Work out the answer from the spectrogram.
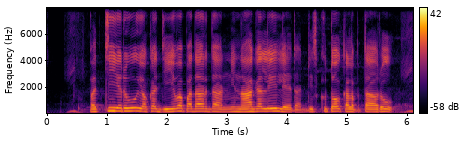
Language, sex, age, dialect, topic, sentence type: Telugu, male, 18-24, Central/Coastal, agriculture, statement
